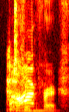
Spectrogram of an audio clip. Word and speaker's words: Hertford: This is the Battle of Hertford, although because it's British, it's probably pronounced Ertford or something like that. Hartford. Of course, who doesn't pronounce an E as an A?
